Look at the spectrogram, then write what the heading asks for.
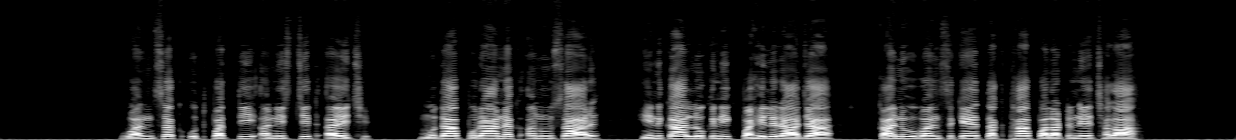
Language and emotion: Maithili, neutral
